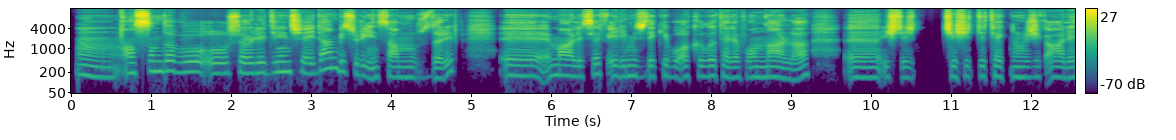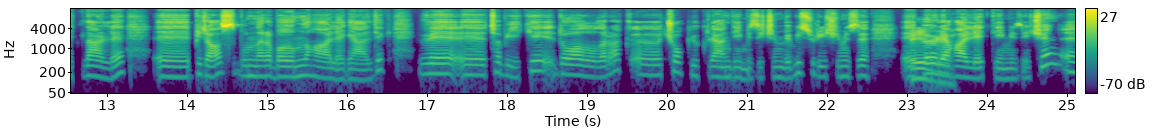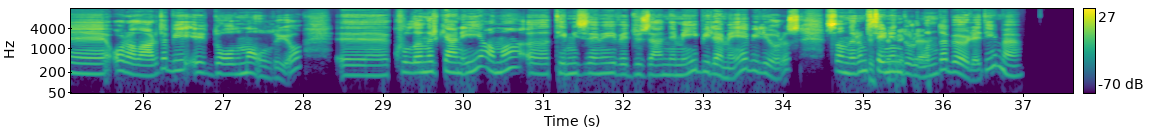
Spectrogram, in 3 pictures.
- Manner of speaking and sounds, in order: other background noise; other noise
- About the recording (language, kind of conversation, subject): Turkish, advice, E-postalarımı, bildirimlerimi ve dosyalarımı düzenli ve temiz tutmanın basit yolları nelerdir?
